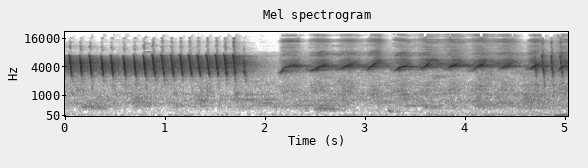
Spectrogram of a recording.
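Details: Cetrakan song of the ciblek gunung: a hard, fast ticking rattle for two seconds, a brief break, then a run of evenly spaced rising chirps.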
